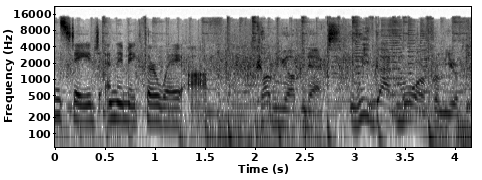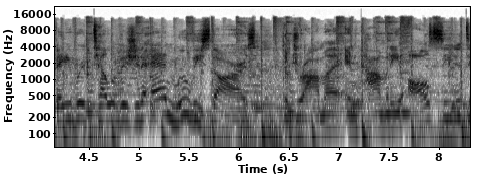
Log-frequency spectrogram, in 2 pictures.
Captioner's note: applause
